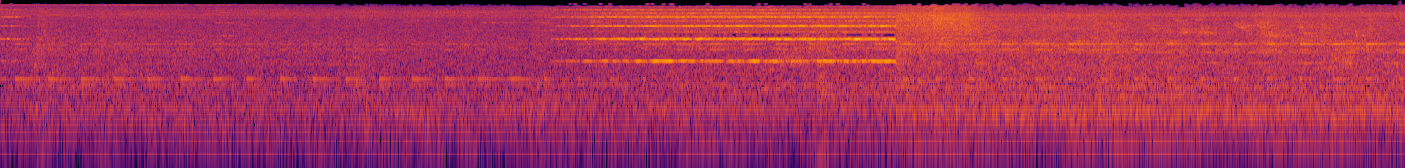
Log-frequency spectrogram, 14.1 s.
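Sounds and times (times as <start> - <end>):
train wheels squealing: 0.0 - 0.6, 5.4 - 13.8.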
